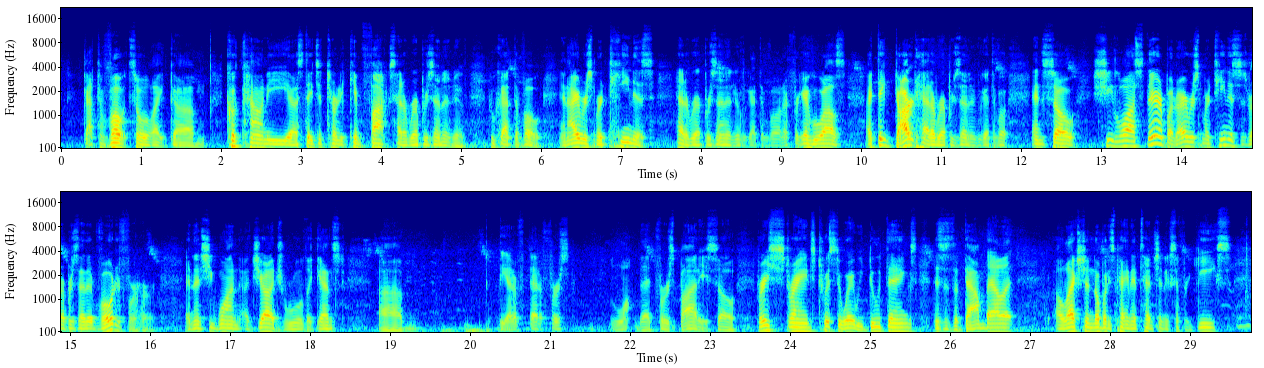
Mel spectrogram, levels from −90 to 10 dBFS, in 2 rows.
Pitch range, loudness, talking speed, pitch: 90-120 Hz, -27 LUFS, 185 wpm, 105 Hz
